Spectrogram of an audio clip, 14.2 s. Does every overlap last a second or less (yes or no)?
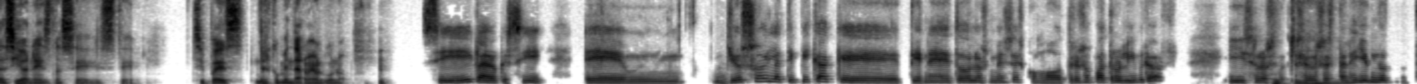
yes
